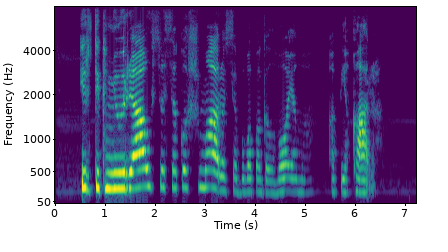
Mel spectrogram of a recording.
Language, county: Lithuanian, Kaunas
